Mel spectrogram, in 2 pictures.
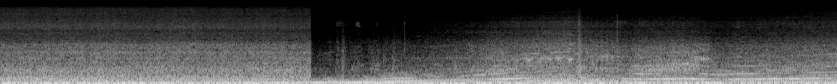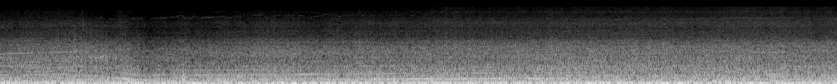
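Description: Supercharged Isuzu KB 320 3.2-litre V6 accelerating under boost, heard from inside the cab over heavy road and wind rumble. About three seconds in, the engine note rises steeply in pitch, then holds steadier, then climbs slowly again later.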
